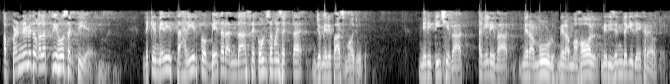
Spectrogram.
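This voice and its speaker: A man delivers a Ramadan sermon, stressing his points by repeating them and swinging his voice up and down. His voice sits fairly high. The recording is dull and lo-fi, and a long reverb trails each phrase through a mosque hall. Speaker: religious teacher.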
